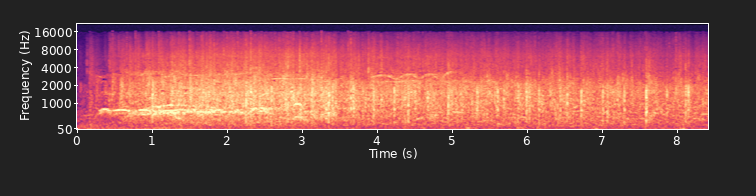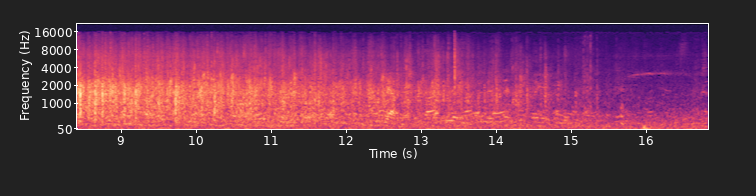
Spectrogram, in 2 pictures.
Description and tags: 090402 01 frankfurt people aplause
aplause after small concert
aplause, frankfurt, people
